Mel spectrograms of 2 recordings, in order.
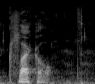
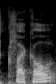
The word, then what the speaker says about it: Kloeckl: It is Kloeckl. Right. See, and Kloeckl. I'll give you a little clue. My mother was an English teacher, and she always told her students, it's Kloeckl rhymes with freckle.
